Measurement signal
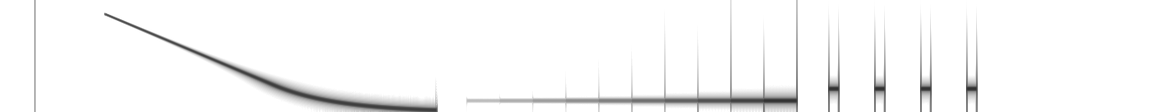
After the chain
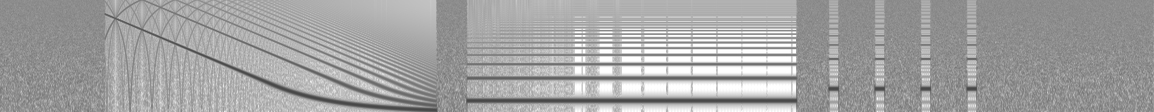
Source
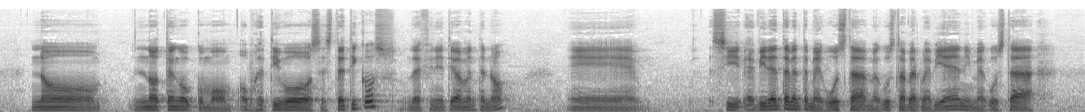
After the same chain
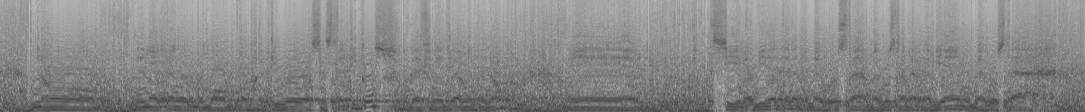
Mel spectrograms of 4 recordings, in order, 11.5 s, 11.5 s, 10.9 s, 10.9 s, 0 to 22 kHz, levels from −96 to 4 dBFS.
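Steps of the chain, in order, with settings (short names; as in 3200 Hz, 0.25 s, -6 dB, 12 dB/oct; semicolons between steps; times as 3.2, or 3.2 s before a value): infinite clipping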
